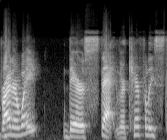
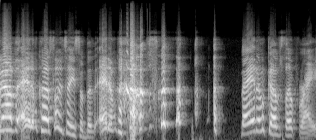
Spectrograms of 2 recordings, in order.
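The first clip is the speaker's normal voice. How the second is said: high, loud giggling through the words. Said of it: "I don't know why I'm laughing".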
